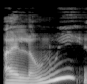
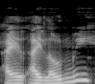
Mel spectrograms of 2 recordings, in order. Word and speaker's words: Eilonwy: Oh, you weren't moved by the gripping story between Taran and Eilonwy, I think is how you say it. Eilonwy?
